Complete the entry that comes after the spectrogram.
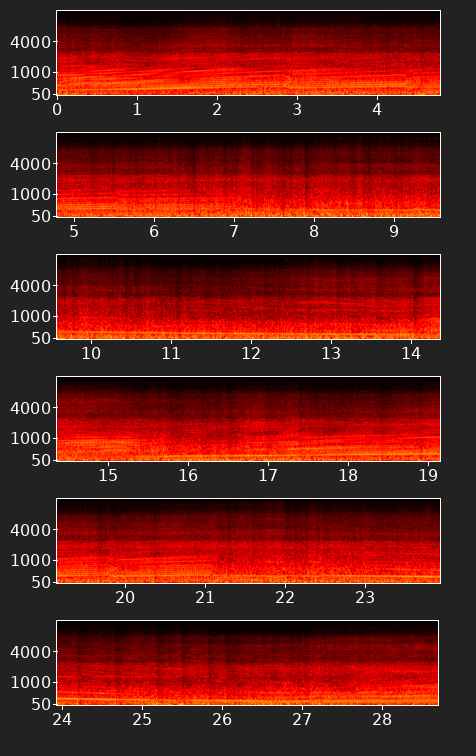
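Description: Onboard superbike engine at racing speed on track. It pulls hard through the gears with quick stepped upshifts, drops in pitch into the corners twice, then climbs again near the end, with heavy wind rush underneath.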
